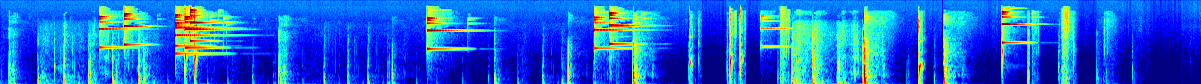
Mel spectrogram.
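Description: A pickaxe chips repeatedly at stone.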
